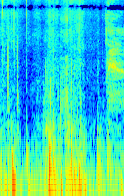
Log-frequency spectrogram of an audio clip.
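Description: Quilt being handled and draped over a PVC-pipe frame: rustling fabric and irregular soft bumps, with handling noise from the camera held close.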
